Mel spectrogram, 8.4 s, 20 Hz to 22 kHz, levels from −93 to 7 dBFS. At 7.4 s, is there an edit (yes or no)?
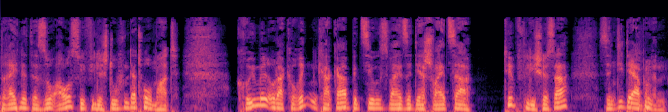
no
